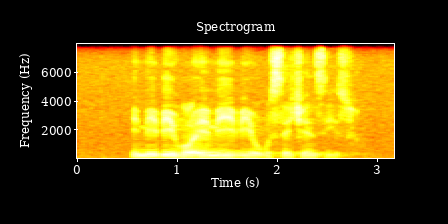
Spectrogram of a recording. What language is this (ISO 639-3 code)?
zul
